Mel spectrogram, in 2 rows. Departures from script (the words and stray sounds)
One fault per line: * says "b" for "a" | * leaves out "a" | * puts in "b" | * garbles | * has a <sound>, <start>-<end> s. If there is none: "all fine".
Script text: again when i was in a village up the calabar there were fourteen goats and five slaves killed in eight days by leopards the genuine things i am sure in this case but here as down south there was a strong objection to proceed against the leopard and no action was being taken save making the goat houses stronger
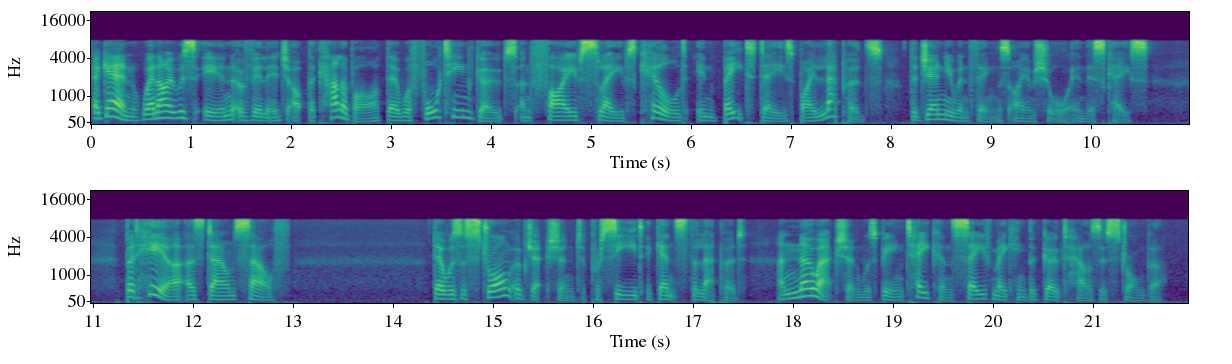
* says "bait" for "eight"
